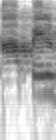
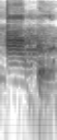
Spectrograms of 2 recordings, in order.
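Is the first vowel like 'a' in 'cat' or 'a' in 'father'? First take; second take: father; cat. First: The first vowel is the open 'a' of father. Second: The first vowel is the front 'a' of cat. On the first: The speaker calls it wrong. "আপেল বলি না কিন্তু আমরা" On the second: The speaker calls it right. "অ্যা sound আসছে"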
